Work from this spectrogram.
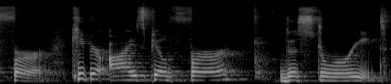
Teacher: And for also becomes very unstressed, fur.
